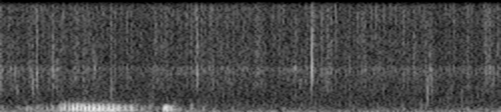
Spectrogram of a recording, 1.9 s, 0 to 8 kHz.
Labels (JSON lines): {"label": "biophony, growl", "recorder": "SoundTrap 600 or HydroMoth"}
